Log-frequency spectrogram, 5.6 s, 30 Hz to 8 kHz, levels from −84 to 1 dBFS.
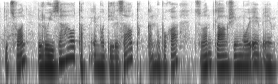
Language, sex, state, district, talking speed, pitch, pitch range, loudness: Mizo, male, Mizoram, Aizawl, 205 wpm, 100 Hz, 95-115 Hz, -19 LUFS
